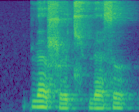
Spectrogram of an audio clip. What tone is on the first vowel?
falling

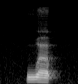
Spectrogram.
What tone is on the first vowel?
low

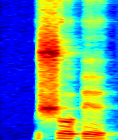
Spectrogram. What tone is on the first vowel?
low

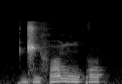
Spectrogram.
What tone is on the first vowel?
low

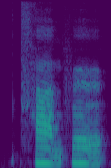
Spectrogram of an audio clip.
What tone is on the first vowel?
low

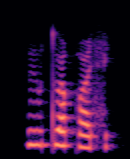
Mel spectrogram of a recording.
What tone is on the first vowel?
high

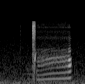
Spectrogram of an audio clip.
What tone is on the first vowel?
rising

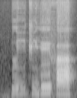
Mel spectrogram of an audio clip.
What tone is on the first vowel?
low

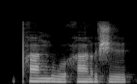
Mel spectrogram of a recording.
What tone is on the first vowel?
high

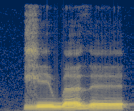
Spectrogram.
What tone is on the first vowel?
low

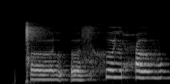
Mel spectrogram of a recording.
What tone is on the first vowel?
low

